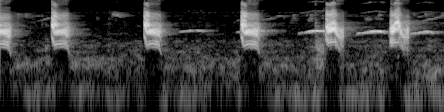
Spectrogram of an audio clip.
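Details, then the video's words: Long-tailed shrike singing in the morning to provoke answers from other birds; harsh grating notes spaced about a second apart, with soft steady whistles between them. "SENSASI CENDET GACOR PAGI HARI BIKIN BURUNG APAPUN EMOSI NYAUT BUNYI"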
